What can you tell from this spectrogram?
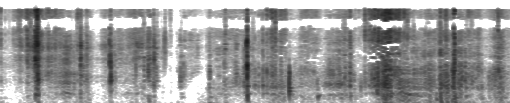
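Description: A diecast car's plastic blister pack and card being pried open by hand: several sharp plastic clicks and crackles with short scraping and crinkling stretches.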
